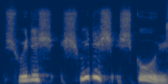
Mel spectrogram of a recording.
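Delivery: put-on Dutch accent. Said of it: "I'm actually doing a Dutch accent there".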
